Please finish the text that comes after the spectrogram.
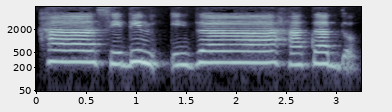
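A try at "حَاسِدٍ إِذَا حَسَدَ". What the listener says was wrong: হাসাদ সিন এখানে আপু।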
